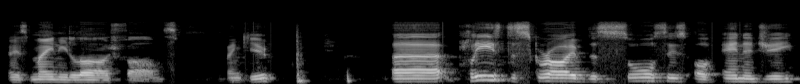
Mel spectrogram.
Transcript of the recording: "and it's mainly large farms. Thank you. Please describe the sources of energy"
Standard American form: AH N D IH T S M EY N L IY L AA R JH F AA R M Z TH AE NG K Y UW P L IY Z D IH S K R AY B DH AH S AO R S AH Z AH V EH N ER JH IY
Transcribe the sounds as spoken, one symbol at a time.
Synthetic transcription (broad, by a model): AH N IH T S M EY N L IY L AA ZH F AA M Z TH AE NG K Y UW P L IY Z D IH S K R AY B DH AH S AO S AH Z AH V EH N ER JH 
